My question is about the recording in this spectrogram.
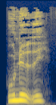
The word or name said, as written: unødig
